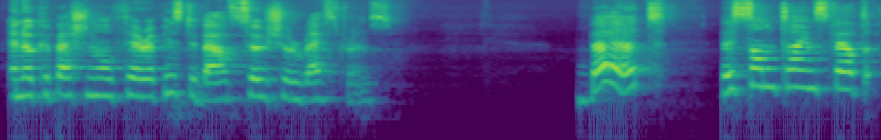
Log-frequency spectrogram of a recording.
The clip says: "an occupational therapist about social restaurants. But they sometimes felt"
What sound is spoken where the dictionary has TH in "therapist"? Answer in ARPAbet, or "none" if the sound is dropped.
TH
